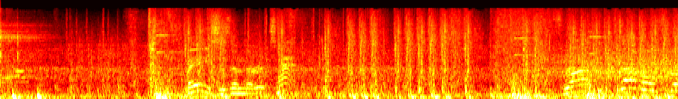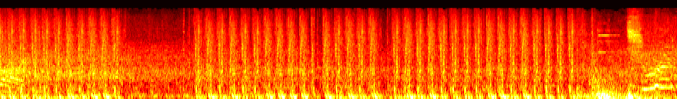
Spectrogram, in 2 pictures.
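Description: Rapid gunfire from a video game rattles on steadily.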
